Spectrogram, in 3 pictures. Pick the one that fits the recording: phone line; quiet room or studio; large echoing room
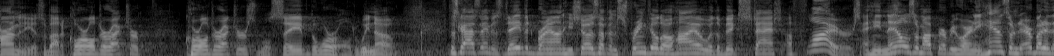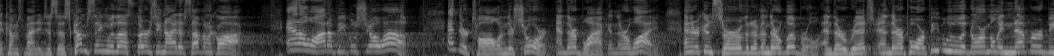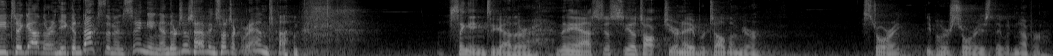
large echoing room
